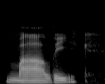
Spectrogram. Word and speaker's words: Maleak: Malik spelled M-A-L-E-A-K. Malik.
